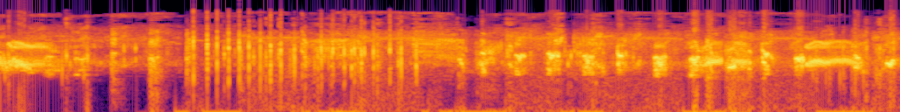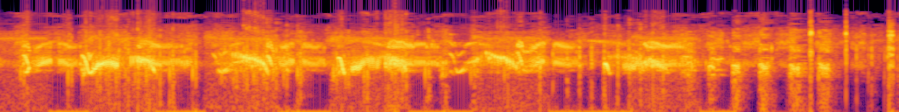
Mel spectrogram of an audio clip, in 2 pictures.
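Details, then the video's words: Swiftlet lure sound: a dense, continuous chatter of swiftlets, rapid, buzzy twittering and clicking chirps, high-pitched and overlapping without pause. "Âm thanh dụ Yến"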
